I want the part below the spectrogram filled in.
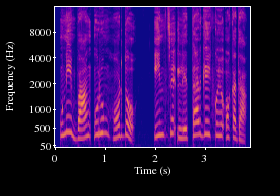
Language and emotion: Santali, fearful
